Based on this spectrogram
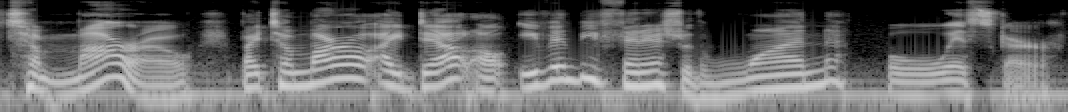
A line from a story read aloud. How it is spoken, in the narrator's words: BB laughed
